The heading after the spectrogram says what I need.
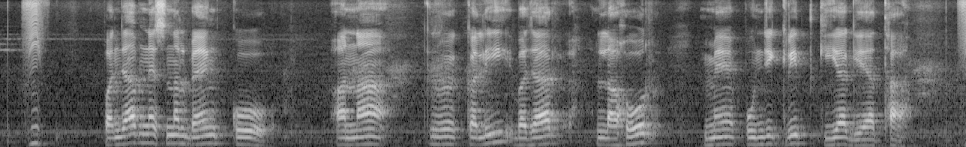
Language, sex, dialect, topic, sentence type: Hindi, male, Hindustani Malvi Khadi Boli, banking, statement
